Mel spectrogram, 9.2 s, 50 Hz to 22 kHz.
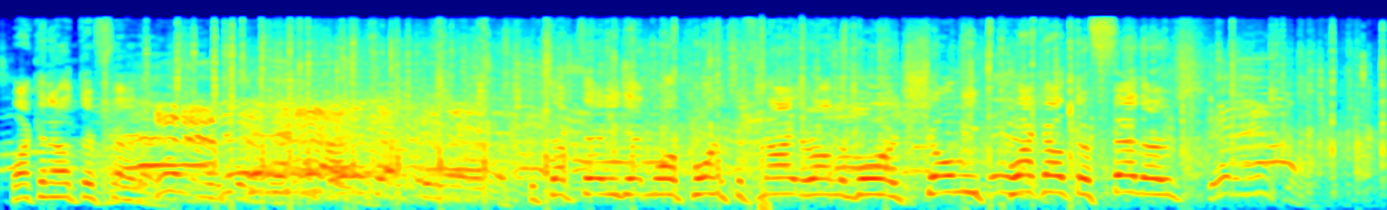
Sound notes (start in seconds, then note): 2.1 applause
